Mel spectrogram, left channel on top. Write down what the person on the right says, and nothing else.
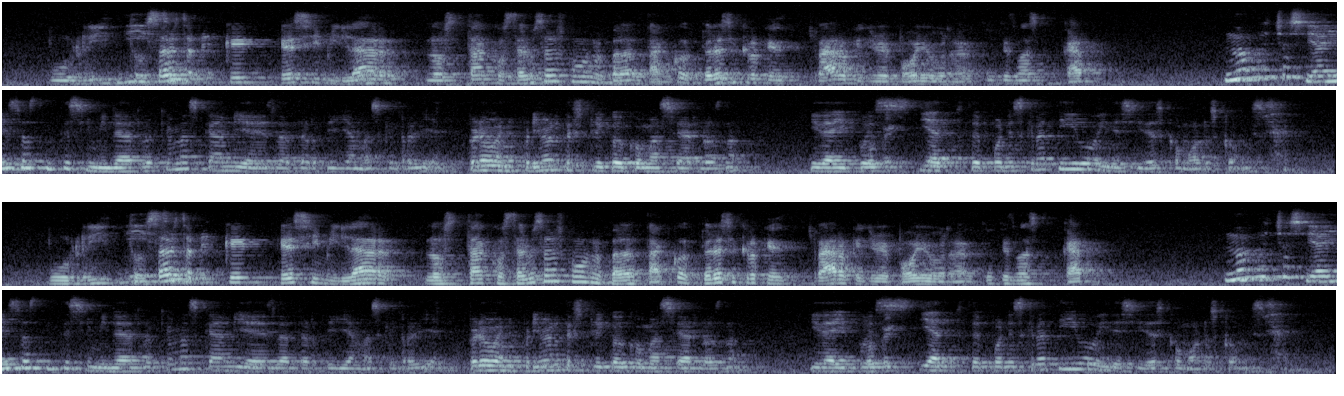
Burritos.
¿Sabes también qué, qué es similar? Los tacos. Tal vez sabes cómo preparar tacos, pero eso creo que es raro que lleve pollo, ¿verdad? Creo que es más carne.
Ok.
